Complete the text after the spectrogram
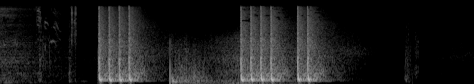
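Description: Rapid gunshots fire in quick bursts and echo away.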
